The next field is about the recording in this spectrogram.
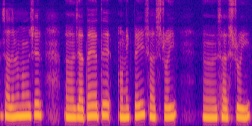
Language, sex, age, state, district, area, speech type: Bengali, female, 18-30, West Bengal, Jalpaiguri, rural, spontaneous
